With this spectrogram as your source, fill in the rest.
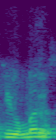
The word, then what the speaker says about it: HMNS: Bacanya Humans ya kan, tulisannya HMNS.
